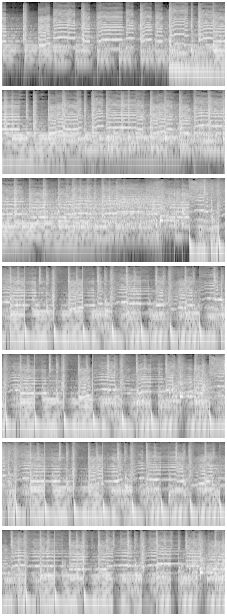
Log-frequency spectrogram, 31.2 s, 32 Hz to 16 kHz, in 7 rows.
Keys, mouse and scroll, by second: 0.6-3.7 typing, 2.4 click, 5.4 k, 6.3 click, 7.2 Return, 8.0-9.3 drag, 9.6 space, 12.5-15.2 drag, 15.2 F9, 16.1 click, 16.4 space, 19.1 alt+click, 20.1 space, 21.1 click, 21.4 space, 23.0-25.6 drag, 25.6 k, 26.0 click, 27.1 space, 28.3 click, 28.6 space, 30.5 click.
